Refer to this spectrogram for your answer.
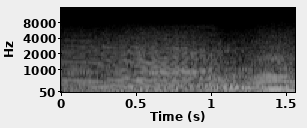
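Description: propeller airplanes flying overhead

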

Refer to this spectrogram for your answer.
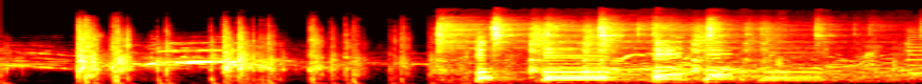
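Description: fireworks exploding

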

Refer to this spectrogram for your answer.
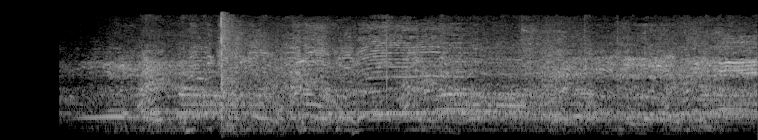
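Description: street protest crowd shouting

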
